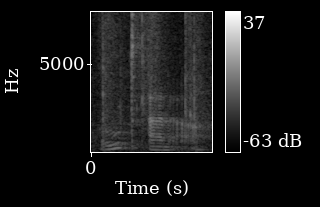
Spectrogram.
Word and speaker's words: Ruth Anna: Ruth Anna. Is it okay that I call you that? I know that's how it's pronounced in your native tongue.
